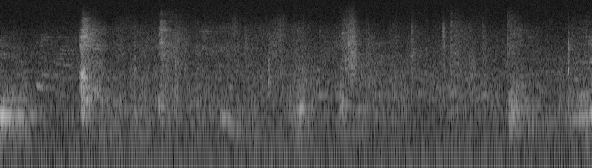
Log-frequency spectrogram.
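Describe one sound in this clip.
An elderly man speaks slowly through a microphone.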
